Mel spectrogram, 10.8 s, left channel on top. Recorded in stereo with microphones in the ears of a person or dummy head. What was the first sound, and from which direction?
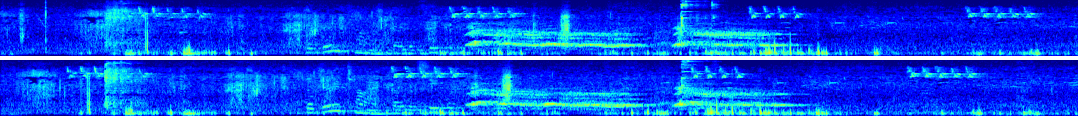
A dropped coin, 20° right (ahead or behind).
